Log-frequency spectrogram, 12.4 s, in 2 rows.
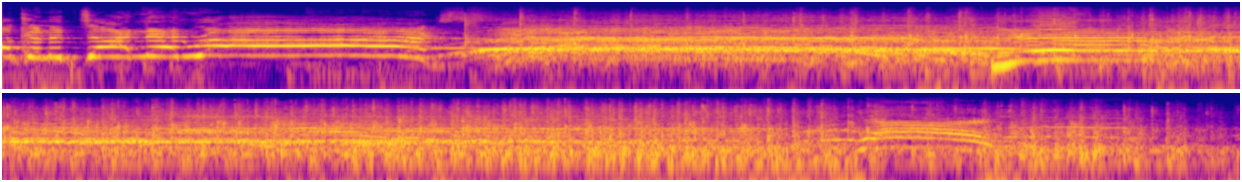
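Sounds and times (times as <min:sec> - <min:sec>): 
speech: 0:00.1 - 0:01.2
live audience clapping: 0:02.2 - 0:12.3.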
